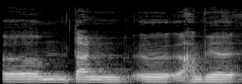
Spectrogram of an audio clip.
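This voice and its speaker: A man's voice over noticeable background noise. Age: 40s. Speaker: film director. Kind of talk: casual interview. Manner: hesitant, many fillers.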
